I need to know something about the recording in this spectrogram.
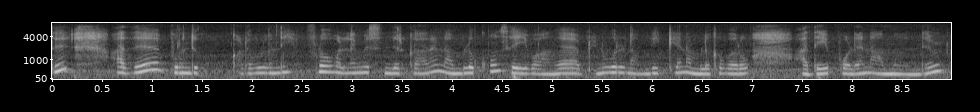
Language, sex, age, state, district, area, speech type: Tamil, female, 18-30, Tamil Nadu, Mayiladuthurai, urban, spontaneous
